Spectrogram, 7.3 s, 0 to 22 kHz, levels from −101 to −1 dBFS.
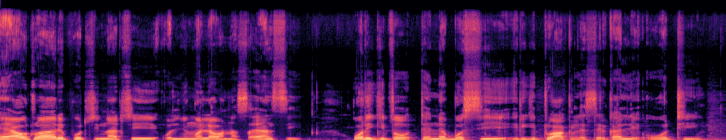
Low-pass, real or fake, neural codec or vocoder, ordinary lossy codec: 19.8 kHz; real; none; none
